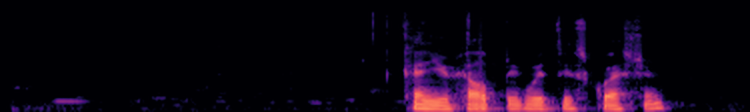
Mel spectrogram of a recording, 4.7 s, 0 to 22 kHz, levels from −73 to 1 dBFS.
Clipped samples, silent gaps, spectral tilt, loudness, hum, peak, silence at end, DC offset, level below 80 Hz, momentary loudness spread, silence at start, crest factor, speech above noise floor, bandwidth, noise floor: under 0.1%; none; -8 dB/octave; -26 LUFS; none; -6 dBFS; 0.55 s; under 0.1%; -56 dBFS; 10 LU; 2.5 s; 22 dB; 48 dB; 13.5 kHz; -72 dBFS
